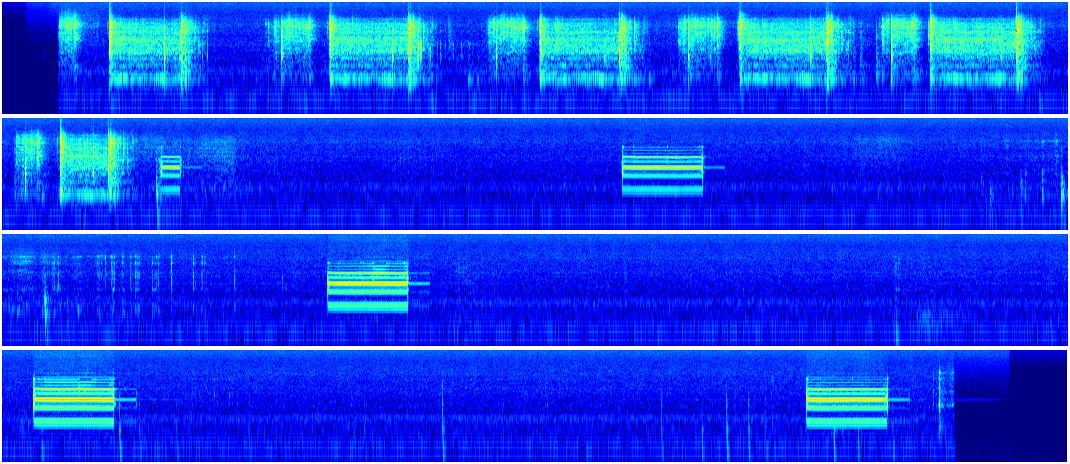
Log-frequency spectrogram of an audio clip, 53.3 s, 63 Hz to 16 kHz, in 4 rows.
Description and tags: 1960s Landline Telephone: Dialing & alarm signal // Puhelimen numeron valinta ja hälytysääni
Valitaan numero valintalevystä pyörittämällä. Linjalta kuuluu hälytysääni.
Aika/Date: 1969
1960-luku, Field-Recording, Finnish-Broadcasting-Company, Lankapuhelin, Luuri, Puhelin, SSuomi, Telephone, Yle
